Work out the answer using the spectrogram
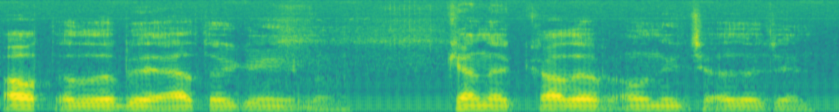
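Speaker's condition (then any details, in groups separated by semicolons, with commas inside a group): Cerebral palsy; lifelong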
